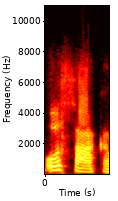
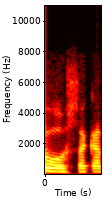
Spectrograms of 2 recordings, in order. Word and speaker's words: Osaka: Então, muitos brasileiros falam Osaka, mas é Osaka, tá, gente? Para a pronúncia da cidade.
